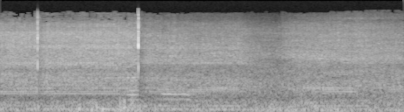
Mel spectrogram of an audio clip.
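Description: Road traffic passing, a steady rumble and hiss of vehicles, with two brief sharp clicks about half a second and a second and a half in.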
